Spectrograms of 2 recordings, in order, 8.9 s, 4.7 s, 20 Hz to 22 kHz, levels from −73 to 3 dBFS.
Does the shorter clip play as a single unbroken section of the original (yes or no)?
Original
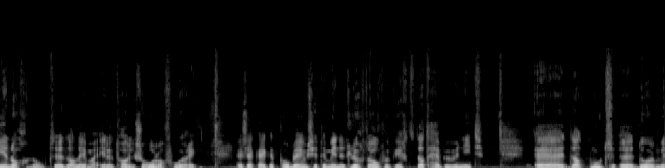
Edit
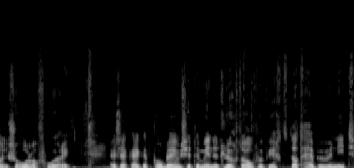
yes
